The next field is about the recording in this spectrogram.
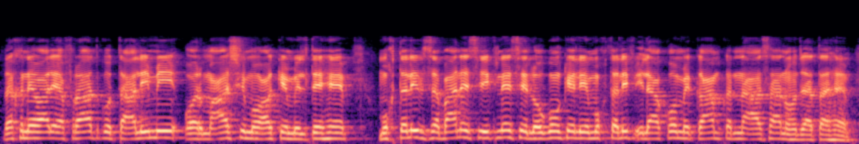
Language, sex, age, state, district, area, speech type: Urdu, male, 18-30, Uttar Pradesh, Saharanpur, urban, spontaneous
